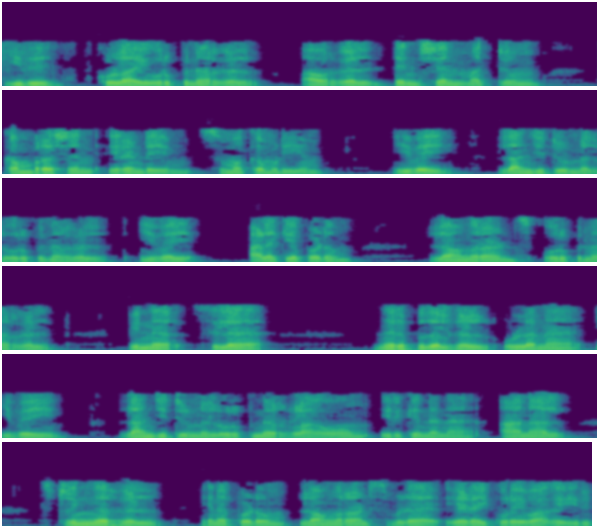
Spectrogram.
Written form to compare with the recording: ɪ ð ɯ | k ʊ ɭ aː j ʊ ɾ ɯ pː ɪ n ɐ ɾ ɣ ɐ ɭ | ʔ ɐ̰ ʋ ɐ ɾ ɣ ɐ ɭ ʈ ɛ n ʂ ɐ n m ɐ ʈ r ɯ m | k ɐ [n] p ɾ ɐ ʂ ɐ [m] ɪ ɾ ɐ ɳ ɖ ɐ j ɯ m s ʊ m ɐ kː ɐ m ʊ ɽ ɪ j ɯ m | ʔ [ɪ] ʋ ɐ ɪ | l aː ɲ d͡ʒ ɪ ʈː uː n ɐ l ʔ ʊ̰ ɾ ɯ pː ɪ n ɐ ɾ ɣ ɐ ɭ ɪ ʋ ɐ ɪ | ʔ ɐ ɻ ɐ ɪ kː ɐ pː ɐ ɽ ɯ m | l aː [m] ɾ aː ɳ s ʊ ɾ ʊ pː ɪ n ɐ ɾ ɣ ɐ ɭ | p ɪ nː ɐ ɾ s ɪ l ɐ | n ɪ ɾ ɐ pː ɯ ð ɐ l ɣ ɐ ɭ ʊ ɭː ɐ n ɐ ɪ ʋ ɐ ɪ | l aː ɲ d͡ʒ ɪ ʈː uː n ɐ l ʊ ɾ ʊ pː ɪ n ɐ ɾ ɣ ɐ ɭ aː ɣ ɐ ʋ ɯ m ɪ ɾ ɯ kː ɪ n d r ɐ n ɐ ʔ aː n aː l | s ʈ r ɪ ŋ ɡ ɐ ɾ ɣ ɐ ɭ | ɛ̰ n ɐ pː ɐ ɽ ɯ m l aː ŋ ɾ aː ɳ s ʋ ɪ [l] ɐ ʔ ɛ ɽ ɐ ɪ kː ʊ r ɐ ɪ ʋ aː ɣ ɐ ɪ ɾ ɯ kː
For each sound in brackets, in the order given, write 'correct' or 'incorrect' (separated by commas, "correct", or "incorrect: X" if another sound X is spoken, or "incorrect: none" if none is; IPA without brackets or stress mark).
incorrect: m, incorrect: n, correct, incorrect: ŋ, incorrect: ɽ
